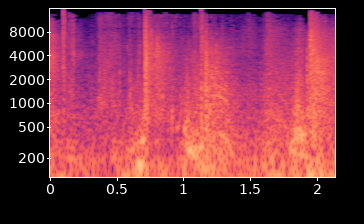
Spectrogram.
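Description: Punches landing in a brawl, four heavy thuds roughly half a second apart.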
